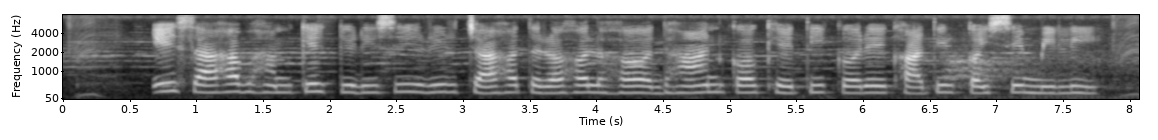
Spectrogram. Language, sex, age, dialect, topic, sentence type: Bhojpuri, female, <18, Western, banking, question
